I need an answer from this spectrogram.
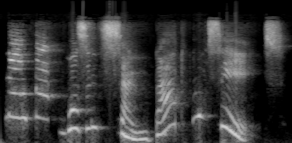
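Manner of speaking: very high, slow fussing coo; high sing-song mother soothing her cats; fussing mum. A narrator's reading. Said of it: "Mum fussed".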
